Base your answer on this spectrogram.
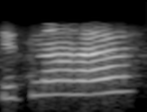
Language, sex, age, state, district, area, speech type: Hindi, female, 45-60, Bihar, Madhepura, rural, conversation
